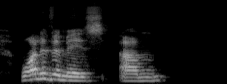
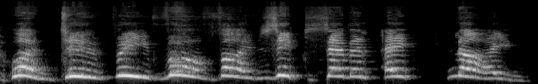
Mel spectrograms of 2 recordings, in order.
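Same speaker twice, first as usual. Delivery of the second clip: much higher, much louder counting; shouted count; 11 semitones higher, 10 dB louder, much slower than usual. Retold or imitated. Boy counting for the stranger, shouting each number.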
